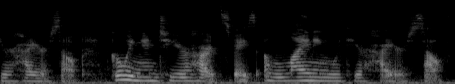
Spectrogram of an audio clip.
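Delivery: whispered and drifting down; soft whisper. Real, not acted. Guiding viewers into bedtime breathing, softly whispered.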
